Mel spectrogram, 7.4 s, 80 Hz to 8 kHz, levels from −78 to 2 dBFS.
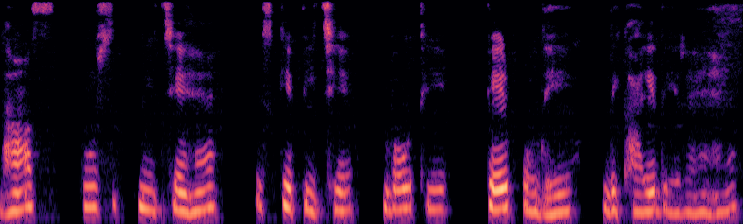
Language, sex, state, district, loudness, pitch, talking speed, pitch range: Hindi, female, Bihar, Jamui, -20 LUFS, 210 Hz, 90 wpm, 195-230 Hz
